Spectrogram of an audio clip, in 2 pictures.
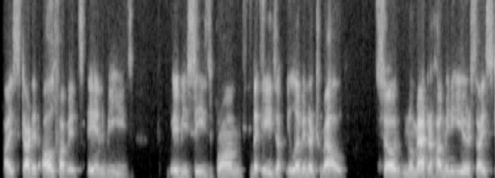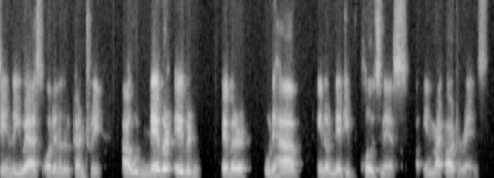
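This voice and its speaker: Nepali-accented man, mellow earnest lecturer. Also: a little high, normal speed. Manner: earnest, repeats words, asks "right?". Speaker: guest speaker, educator. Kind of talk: online lecture Q&A.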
